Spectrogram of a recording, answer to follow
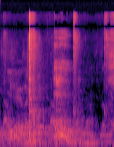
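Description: Men's voices talking and calling across the court, with a sharp tap a little over half a second in.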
